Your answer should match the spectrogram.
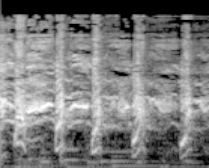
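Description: A person snickering in a string of short, rising bursts, about two a second.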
